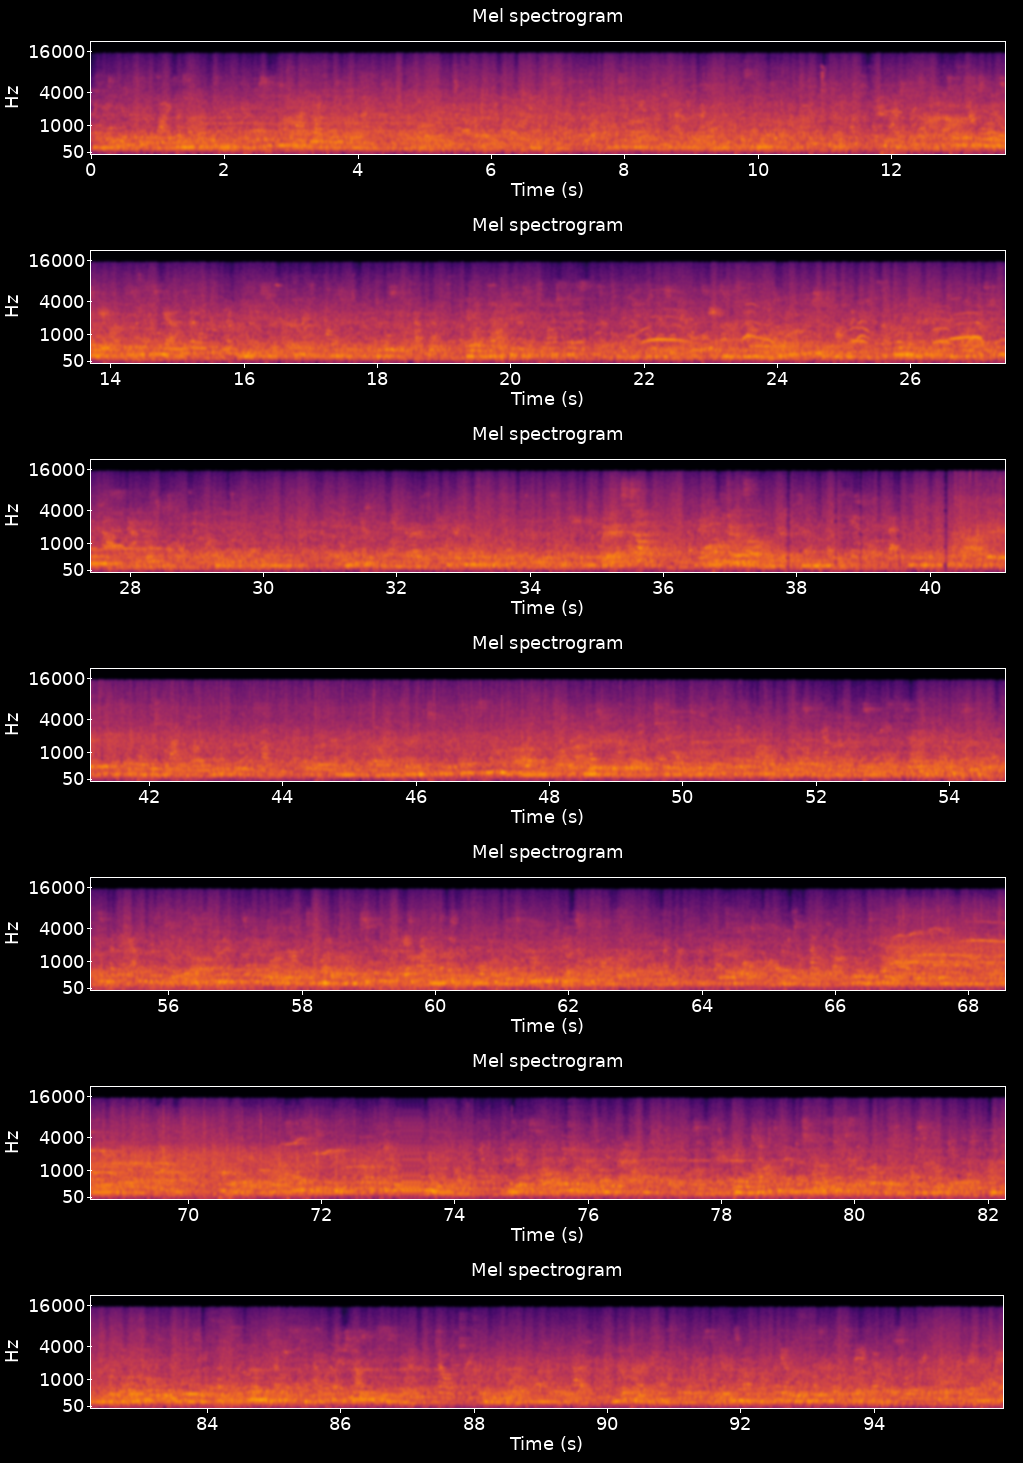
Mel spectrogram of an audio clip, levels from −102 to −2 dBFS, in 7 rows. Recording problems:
room echo; strong; dies away in 1.3 s
off-mic speech; far
echo of what is said; noticeable; from 50 s on; 510 ms later, 15 dB below the speech
murmuring crowd; very loud; throughout; 4 dB above the speech
choppy; occasionally; from 38 to 42 s; 5% of the speech affected
audio stuttering; at 1:13

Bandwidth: 15 kHz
